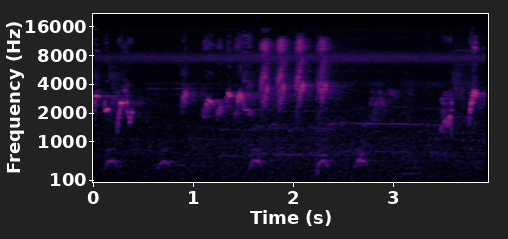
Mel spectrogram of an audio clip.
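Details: Red-whiskered bulbul used as a decoy to trap wild birds, giving short bright whistled and chirping phrases between pauses, with a steady high electronic whine and a soft low repeated note in the background.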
